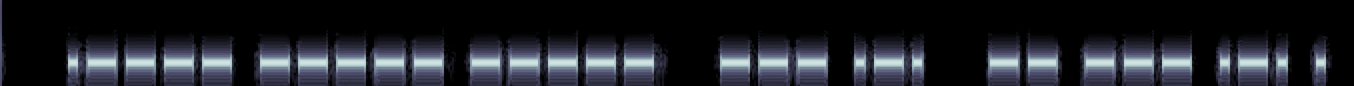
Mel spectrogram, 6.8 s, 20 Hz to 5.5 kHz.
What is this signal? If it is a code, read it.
Morse code, heard as a keyed tone, about 25 wpm, 600 Hz. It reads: 100 OR MORE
